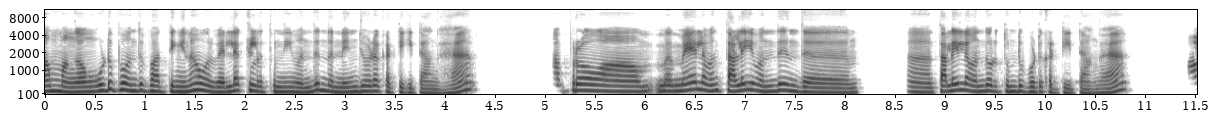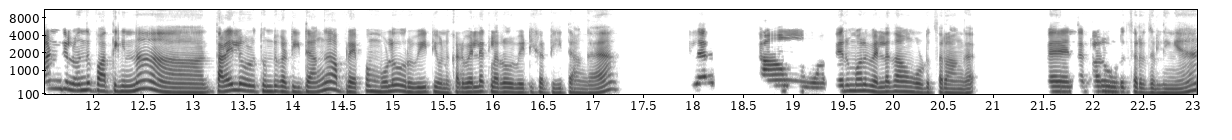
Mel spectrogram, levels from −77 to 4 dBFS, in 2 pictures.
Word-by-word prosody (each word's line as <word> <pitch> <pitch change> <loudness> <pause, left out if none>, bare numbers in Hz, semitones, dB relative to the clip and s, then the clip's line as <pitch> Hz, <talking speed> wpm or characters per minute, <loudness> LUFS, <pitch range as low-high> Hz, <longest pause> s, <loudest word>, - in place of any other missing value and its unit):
ஆமாங்க, 200 -4 +2
அவுங்க 190 +2 +1
உடுப்பு 260 +1 0
வந்து 230 +1 0
பார்த்தீங்கன்னா, 200 +2 +1
ஒரு 205 - 0
வெள்ளை 190 +6 +3
கலர் 195 -6 +1
துணி 185 -2 +1
வந்து 175 +6 0
அந்த 215 -4 0
நெஞ்சோட 190 +4 +1
கட்டிக்கிட்டாங்க. 150 -5 -3 1.2
அப்புறம் 230 +2 +1 0.7
மே 215 - +2
மேல 260 +2 +4
வந்து 235 0 -2
தலை 225 +4 +4 0.2
வந்து 205 +4 0
இந்த 190 -3 0 1.0
அ - - -2 0.3
தலையில 235 +4 +4
வந்து 205 +2 0
ஒரு 205 - -4
துண்டு 200 0 0
போட்டு 185 +1 -1
கட்டிட்டாங்க. 145 -3 -4 1.0
ஆண்கள் 295 -3 +1
வந்து 250 +2 +1
பார்த்தீங்கன்னா, 210 +5 +1 0.7
தலையில 225 +5 +4
ஒரு 205 - -1
துண்டு 205 -1 0
கட்டிக்கிட்டாங்க, 185 +3 0
அப்புறம் 190 -6 0
எப்பவும் 200 +2 -2
போல 195 +4 +1
ஒரு 180 - 0
வேட்டி 180 +1 0
ஒண்ணு 170 +2 -2
வெள்ள 185 +2 +1
கலர்ல 175 -2 +1
ஒரு 160 - -3
வேட்டி 160 +2 -3
கட்டிக்கிட்டாங்க. 155 -2 -4 1.0
எல்லாருமே 255 +1 0 0.5
ஆமா, 200 -4 -1 0.2
பெரும்பாலும் 220 0 +1
வெள்ளை 190 0 +2
தான் 195 - +3
அவுங்க 180 -3 0
உடுத்துறாங்க. 155 -3 -3 0.8
வேற 195 - +5
எந்த 200 +1 -6
கலரும் 195 -1 0
உடுத்துறது 175 -3 -3
இல்லேங்க. 145 0 -1
195 Hz, 150 wpm, -20 LUFS, 175-215 Hz, 1.2 s, வேற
